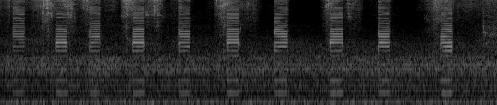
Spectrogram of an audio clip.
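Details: Metal detector over a known-target test garden: crisp mid-pitched beeps repeating about three times a second as the coil sweeps, a clean consistent target tone from a buried civil war lead bullet.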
